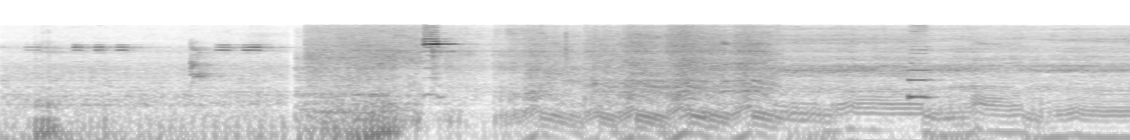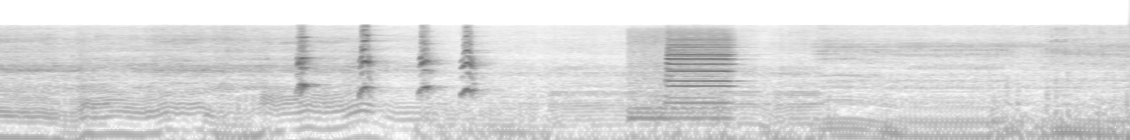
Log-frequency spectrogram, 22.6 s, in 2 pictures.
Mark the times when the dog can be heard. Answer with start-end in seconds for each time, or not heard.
1.9-2.4, 14.2-16.1.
